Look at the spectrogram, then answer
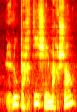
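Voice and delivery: plain reading voice

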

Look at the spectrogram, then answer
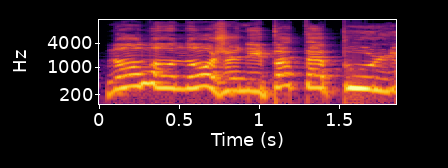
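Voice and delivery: high, loud frightened yell; acted panicky howl of refusal. A narrator's reading. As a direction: yell your denial at a high pitch. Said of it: "hurla l'aubergiste".

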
